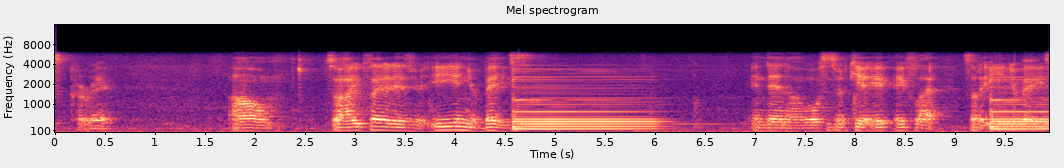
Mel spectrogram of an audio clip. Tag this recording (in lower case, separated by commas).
musical instrument, speech, keyboard (musical), piano, music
